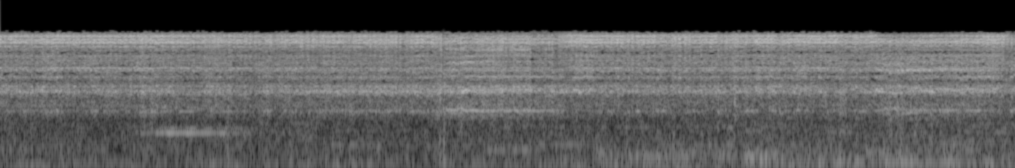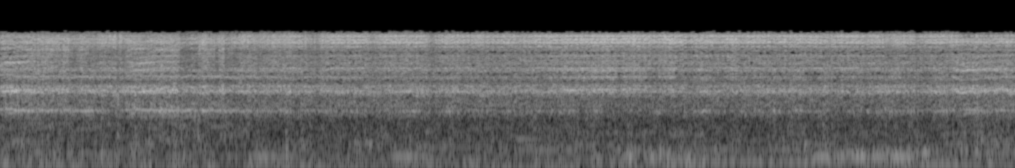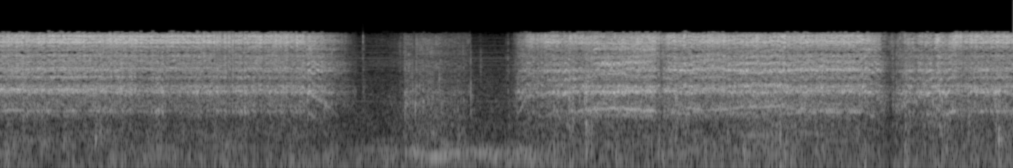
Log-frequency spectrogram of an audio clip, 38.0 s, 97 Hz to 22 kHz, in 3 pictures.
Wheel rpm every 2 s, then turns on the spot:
160, 160, 160, 160, 160, 160, 160, 160, 160, 160, 160, 160, 160, 160, 130, 10, 130, 160, 120.
none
